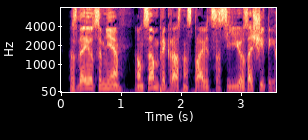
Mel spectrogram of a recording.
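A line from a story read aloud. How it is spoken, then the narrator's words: Wry snort. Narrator (Russian): хмыкнул Шойнц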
